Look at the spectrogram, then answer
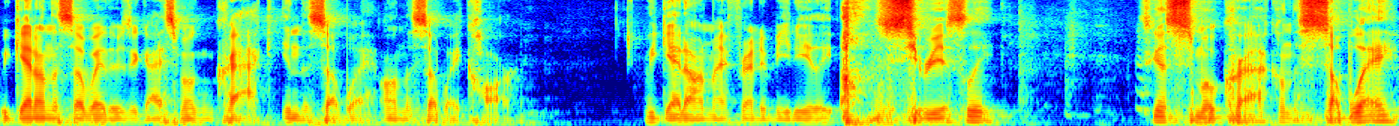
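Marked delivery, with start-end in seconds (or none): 5.6-9.3 loud, pointed, disapproving tone meant to carry. Retelling a friend's remark on the subway, mocking his loud disapproving tone. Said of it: "he said it in that tone".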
